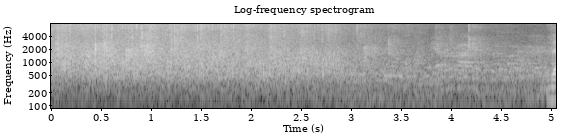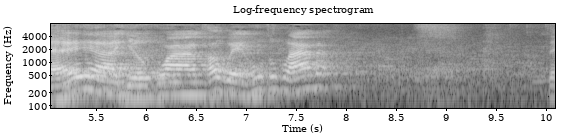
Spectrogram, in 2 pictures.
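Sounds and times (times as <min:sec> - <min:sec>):
audience applause: 0:00.0 - 0:04.4
speech: 0:05.0 - 0:08.0.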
